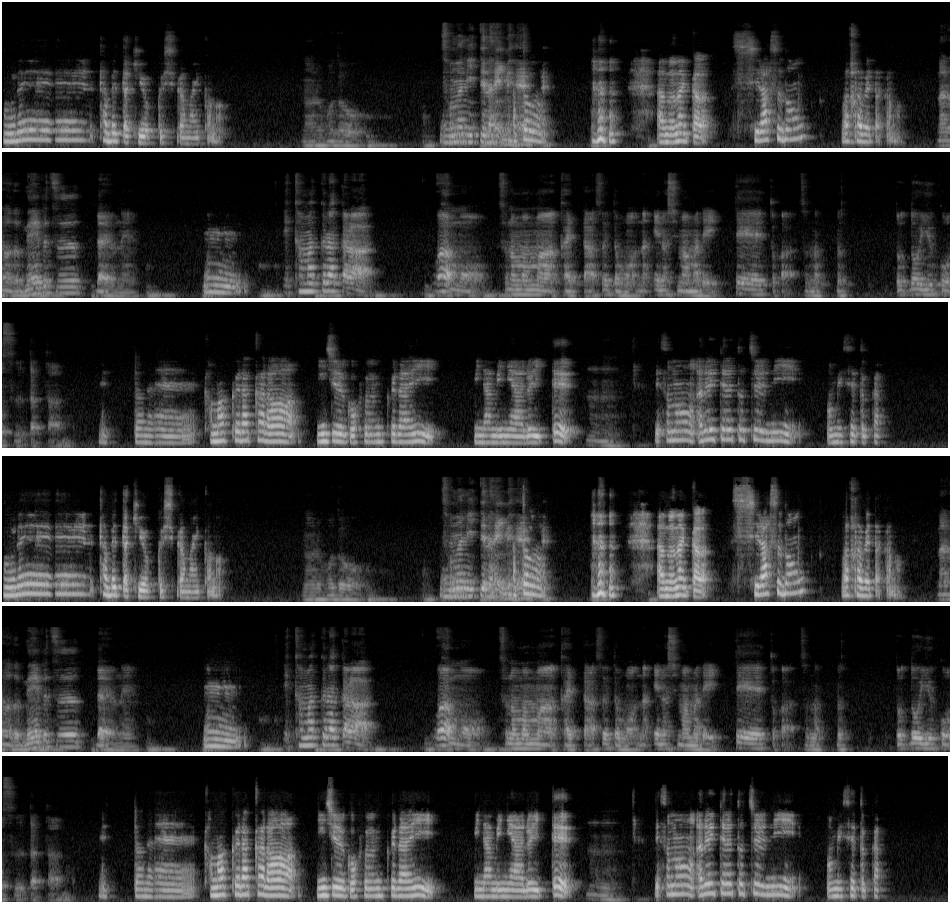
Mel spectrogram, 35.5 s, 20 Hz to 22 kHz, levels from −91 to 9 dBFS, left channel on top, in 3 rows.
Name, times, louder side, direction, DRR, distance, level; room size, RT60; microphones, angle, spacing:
voice 1, 0.0-2.7 5.5-5.8 6.5-6.8 7.4-8.8 9.2-10.0 10.5-11.2 14.4-14.8 24.9-25.0 25.3-27.4 27.6-29.1 29.6-30.8 31.9-33.6 34.0-34.7, right 3 dB, 60° right, 0.5 m, -23 dB
voice 2, 3.7-4.6 5.3-6.6 10.6-10.7 11.7-13.8 14.3-14.5 15.1-16.5 17.1-20.8 21.0-22.4 23.0-24.4 31.0-31.4, right 2 dB, 15° left, 2.1 m, -34 dB
8.9 x 3.0 x 4.2 m
head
